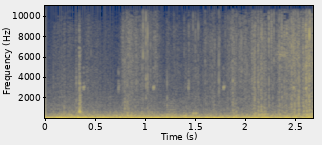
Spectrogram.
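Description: Steady, loud low rumble of a car's interior while driving, with constant road and engine noise and faint crunchy crackles from the tires rolling over a snowy road; no one speaks.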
